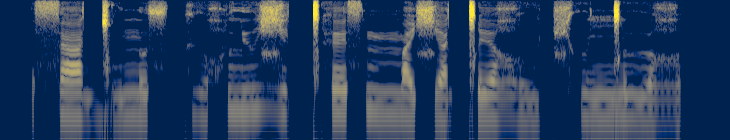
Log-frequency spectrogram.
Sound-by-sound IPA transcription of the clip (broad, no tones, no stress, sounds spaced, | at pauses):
s a ɡ͡ǀ u n o s kʲ ṳ χ lʲ ɯ ʑ ɛ ǀʰ ɛ s mː a ɕ a ǀ e ʁ ṳ t͡ɕʰ ɯ ŋ͡ǀ ɯ ʁ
